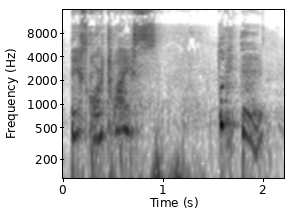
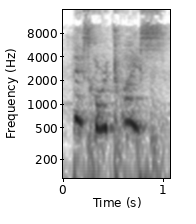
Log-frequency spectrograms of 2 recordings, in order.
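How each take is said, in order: First: High, breathy thrilled whisper; excited whisper. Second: Much higher, louder thrilled cry; excited squeal. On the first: Hockey fan whispering amazed that Montreal scored twice. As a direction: gasp it out in wonder. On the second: Hockey fan squealing that Montreal scored twice. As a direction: squeal it out in delight. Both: Real, not acted.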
